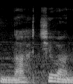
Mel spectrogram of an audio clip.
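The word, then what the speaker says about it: Naxçıvan: konuşmuştuk ama bundan sonra x'lerin He diye okunduğunu anladık Hatta dikkat ederseniz Nahçıvan yazarken o h de x diye yazılır aslında ama e diye okunur o şekilde bunu da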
